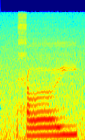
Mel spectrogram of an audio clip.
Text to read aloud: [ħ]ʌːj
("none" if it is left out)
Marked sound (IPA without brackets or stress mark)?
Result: ħ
